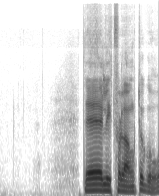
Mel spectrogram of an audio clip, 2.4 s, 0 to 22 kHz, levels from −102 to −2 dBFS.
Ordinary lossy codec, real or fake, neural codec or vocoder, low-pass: Opus, 32 kbps; fake; codec, 44.1 kHz, 7.8 kbps, Pupu-Codec; 19.8 kHz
